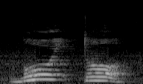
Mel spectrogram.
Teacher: o som, a corrente de ar passa também pelo nariz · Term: ditongo nasal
